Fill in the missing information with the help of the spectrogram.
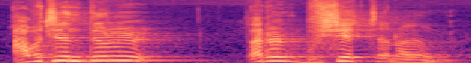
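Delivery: high, loud accusing cry; anguished shout. Retold or imitated. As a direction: yell out years of hurt. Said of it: "외마디 비명처럼 소리를 지르더라고요".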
